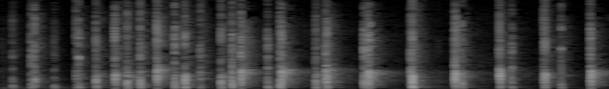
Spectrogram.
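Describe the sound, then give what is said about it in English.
A burst of children clapping their hands, giving themselves a clap after shaking their shakers. Many quick, uneven claps overlap at first, then thin to a looser, irregular patter. Sharp, bright and fairly loud, with no talking. “And give yourselves a clap.”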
